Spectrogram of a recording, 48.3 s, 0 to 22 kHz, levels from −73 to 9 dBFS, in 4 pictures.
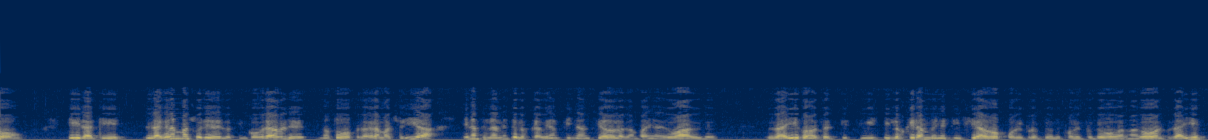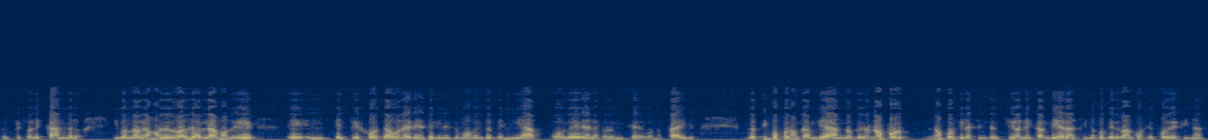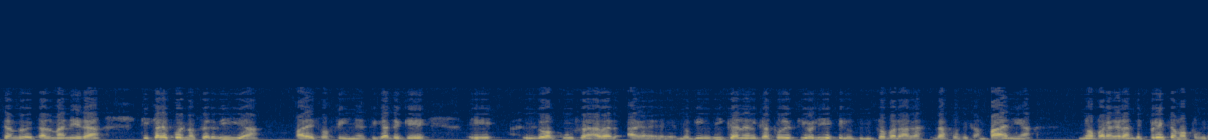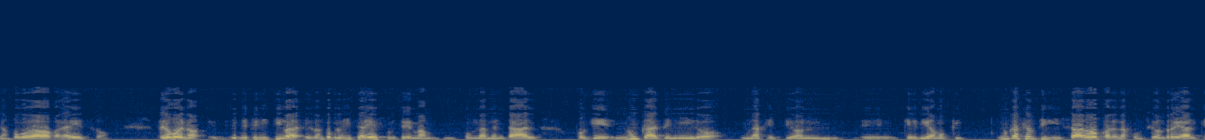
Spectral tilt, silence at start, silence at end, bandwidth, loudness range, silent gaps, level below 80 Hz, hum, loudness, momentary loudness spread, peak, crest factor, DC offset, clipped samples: -5 dB/octave; 0 s; 0.1 s; 8.6 kHz; 3 LU; none; -58 dBFS; none; -20 LUFS; 11 LU; -4 dBFS; 16 dB; 1%; under 0.1%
